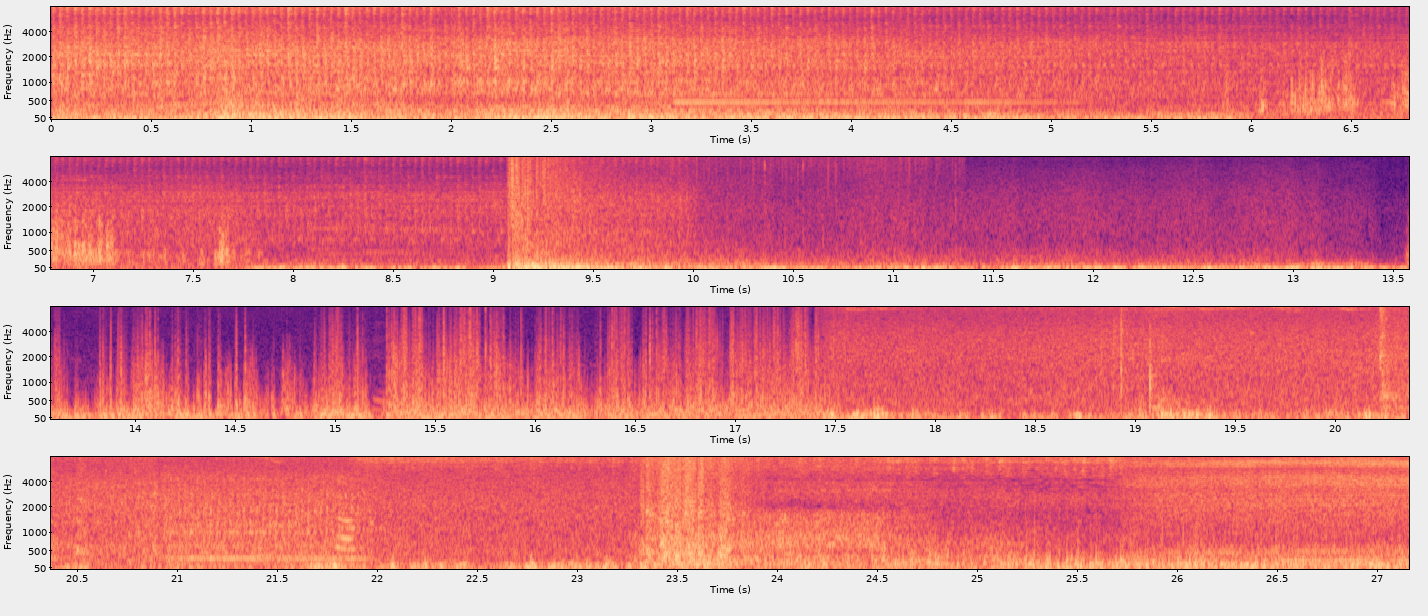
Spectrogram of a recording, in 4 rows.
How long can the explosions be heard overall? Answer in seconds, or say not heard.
3 s.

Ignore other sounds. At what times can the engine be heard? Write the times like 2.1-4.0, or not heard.
0.0-10.1, 18.9-27.1.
